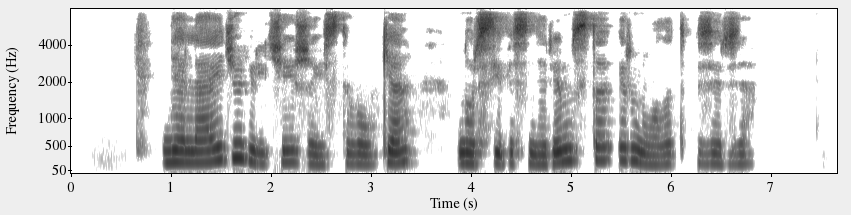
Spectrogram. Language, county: Lithuanian, Utena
